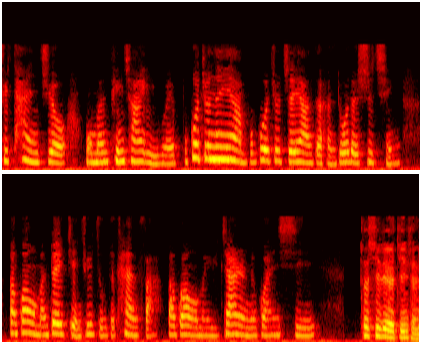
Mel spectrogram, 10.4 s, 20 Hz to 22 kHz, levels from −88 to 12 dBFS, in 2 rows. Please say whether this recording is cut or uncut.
uncut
